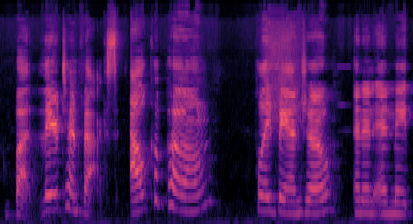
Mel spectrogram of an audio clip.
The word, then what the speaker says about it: Capone: And my mom said, instead of pronouncing it Capone, he changed it to Capone.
